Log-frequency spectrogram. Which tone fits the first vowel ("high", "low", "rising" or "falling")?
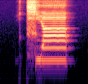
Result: high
